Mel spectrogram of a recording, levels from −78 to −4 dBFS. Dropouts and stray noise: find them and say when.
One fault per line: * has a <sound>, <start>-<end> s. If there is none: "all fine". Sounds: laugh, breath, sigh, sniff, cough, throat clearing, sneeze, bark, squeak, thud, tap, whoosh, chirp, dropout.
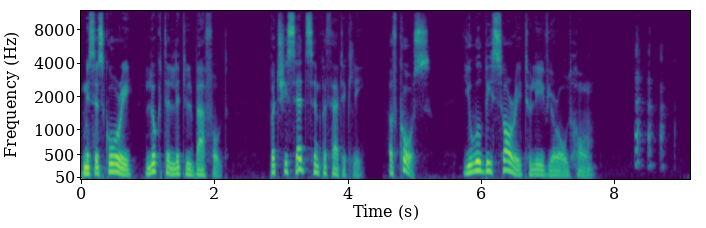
* has a laugh, 8.3-8.9 s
